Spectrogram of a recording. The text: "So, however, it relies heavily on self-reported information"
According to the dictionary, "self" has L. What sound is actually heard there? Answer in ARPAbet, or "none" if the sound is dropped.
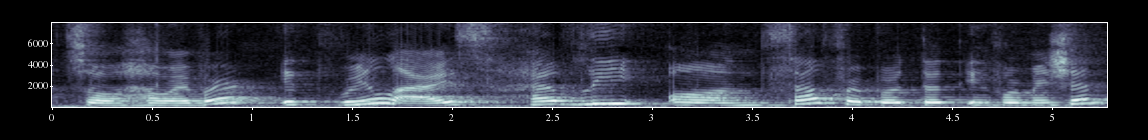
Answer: L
